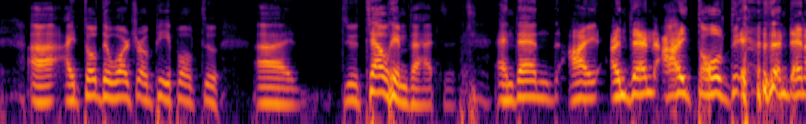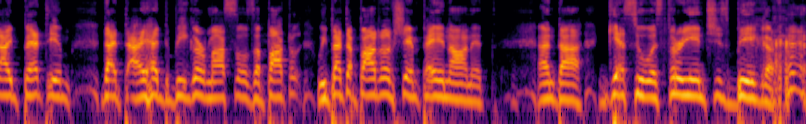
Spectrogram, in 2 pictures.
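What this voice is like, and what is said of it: Put-on Austrian accent, imitating someone. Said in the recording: “my Austrian accent is weird and nonsensical”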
